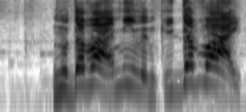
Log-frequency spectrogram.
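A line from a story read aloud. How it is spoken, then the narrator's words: Fox bellowing at full volume. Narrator (Russian): Во все горло орал лис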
